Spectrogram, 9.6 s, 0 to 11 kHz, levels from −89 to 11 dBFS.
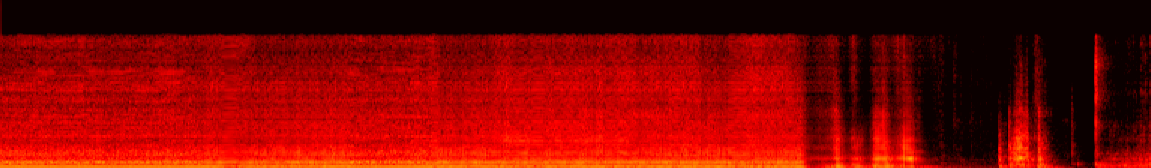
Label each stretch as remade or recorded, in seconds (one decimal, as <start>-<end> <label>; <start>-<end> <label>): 0.0-1.7 recorded; 1.7-2.9 remade; 2.9-3.6 recorded; 3.6-7.8 remade; 7.8-9.6 recorded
